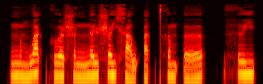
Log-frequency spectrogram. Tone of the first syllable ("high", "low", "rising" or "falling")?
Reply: low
